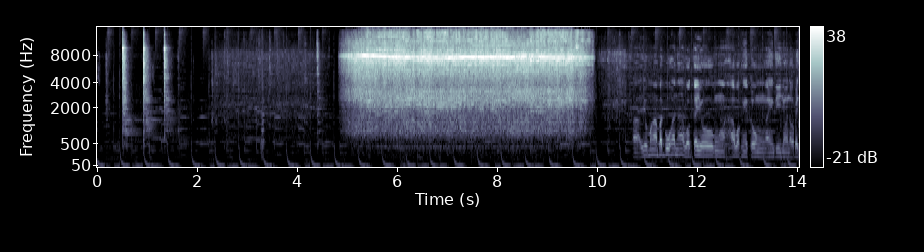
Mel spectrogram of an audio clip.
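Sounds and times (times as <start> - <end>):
angle grinder grinding sheet metal: 0.5 - 11.3.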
